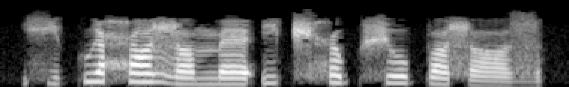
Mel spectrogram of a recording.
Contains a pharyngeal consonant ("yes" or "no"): yes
